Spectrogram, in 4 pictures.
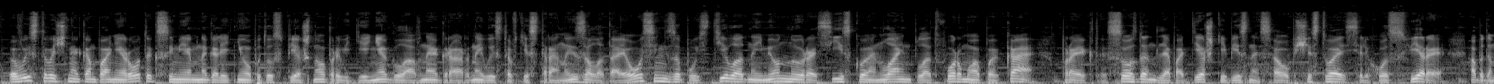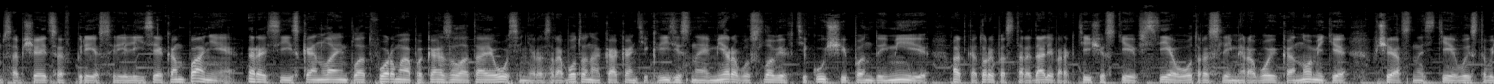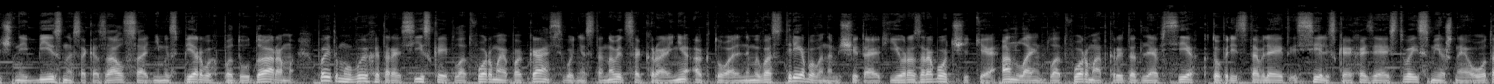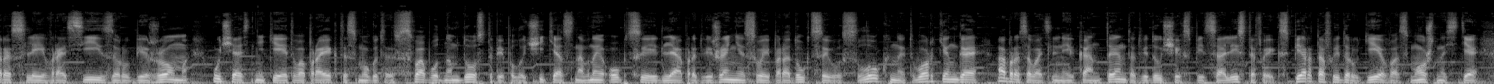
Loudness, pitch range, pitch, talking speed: -19 LUFS, 90-115 Hz, 100 Hz, 120 wpm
